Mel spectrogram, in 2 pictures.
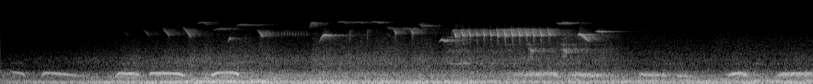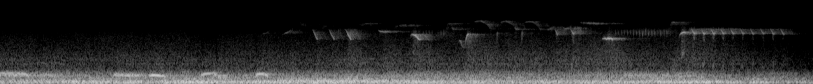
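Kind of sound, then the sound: bird, wren singing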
